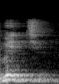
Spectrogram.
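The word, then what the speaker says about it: which: विच, जिसमें एच का उच्चारण, विच में एच साइलेंट है, याद रखिएगा। विच लिखते हैं लोग लेकिन गलत लिखते हैं, एच जो है साइलेंट है।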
